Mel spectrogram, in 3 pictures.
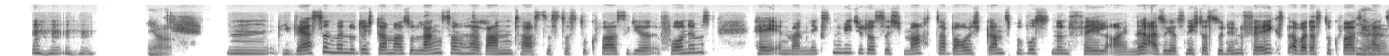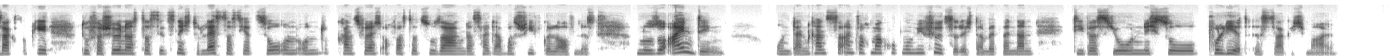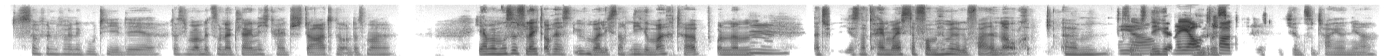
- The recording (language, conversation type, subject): German, advice, Wann fühlst du dich unsicher, deine Hobbys oder Interessen offen zu zeigen?
- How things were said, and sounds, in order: stressed: "ein"; other background noise; unintelligible speech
